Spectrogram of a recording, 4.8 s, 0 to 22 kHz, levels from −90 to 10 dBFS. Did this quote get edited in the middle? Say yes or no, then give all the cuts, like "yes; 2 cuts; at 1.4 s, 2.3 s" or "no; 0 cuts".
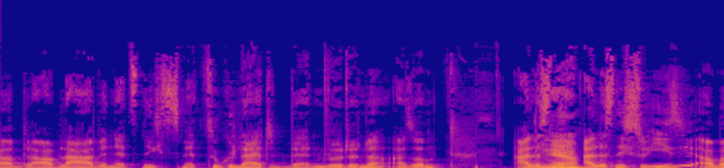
no; 0 cuts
